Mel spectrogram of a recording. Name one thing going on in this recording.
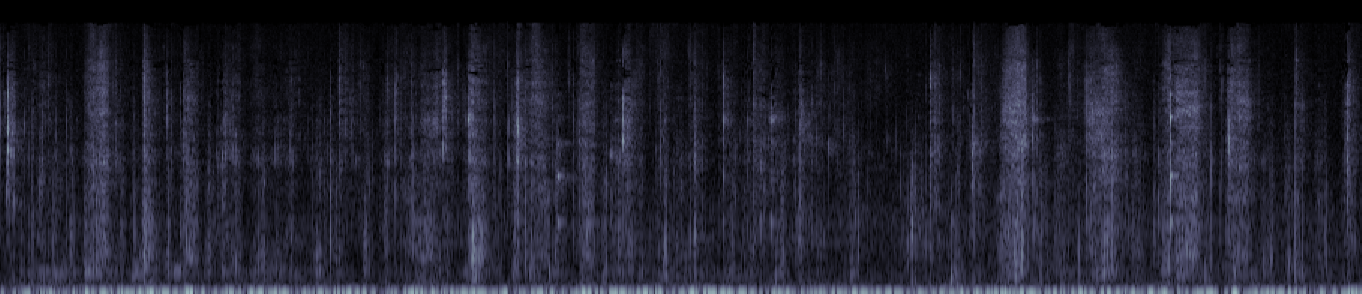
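Chopsticks clink against a porcelain bowl.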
